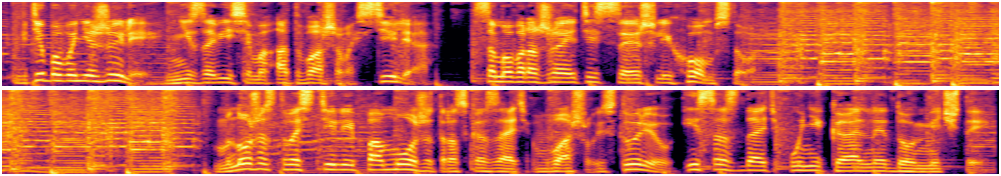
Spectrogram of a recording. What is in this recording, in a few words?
Russian male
